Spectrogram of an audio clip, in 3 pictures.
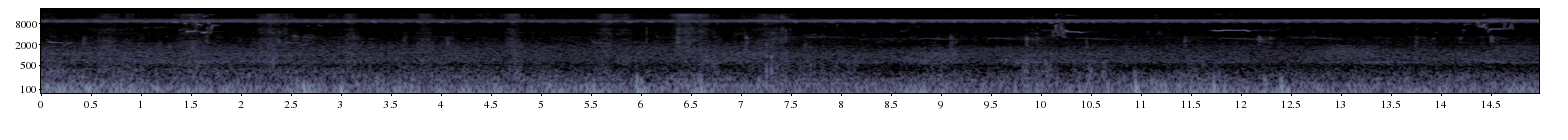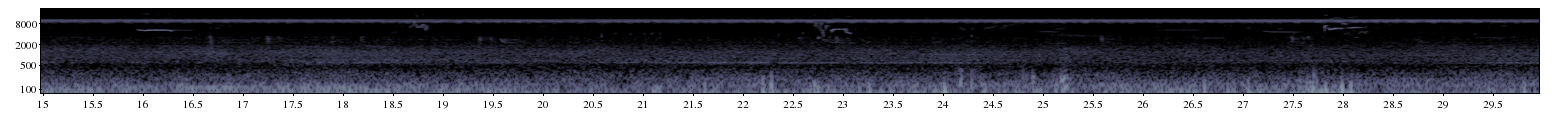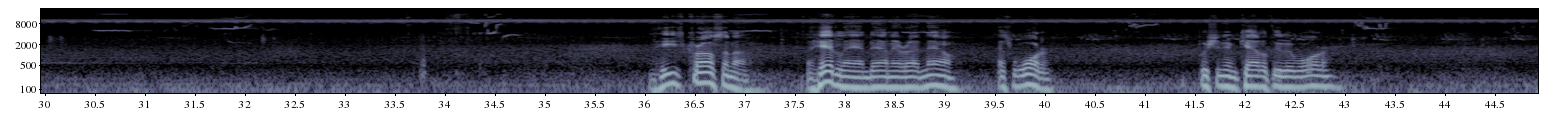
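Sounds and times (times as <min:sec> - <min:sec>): wind rumble on microphone: 0:00.0 - 0:07.0, 0:09.8 - 0:13.1, 0:21.5 - 0:28.3.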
